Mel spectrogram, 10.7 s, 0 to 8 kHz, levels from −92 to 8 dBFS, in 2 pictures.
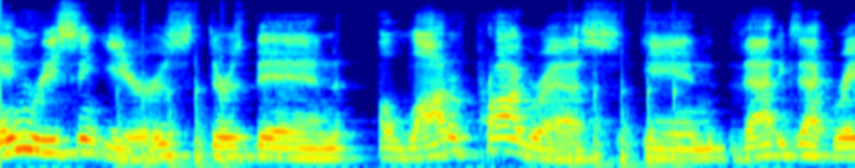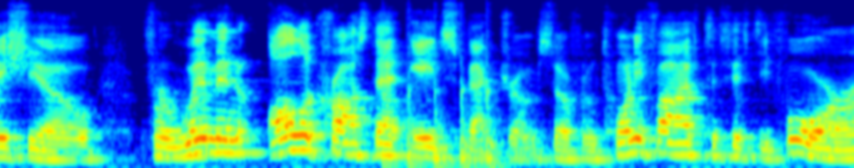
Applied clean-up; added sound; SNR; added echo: none; Knock; 17 dB; reverberation time 0.4 s.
